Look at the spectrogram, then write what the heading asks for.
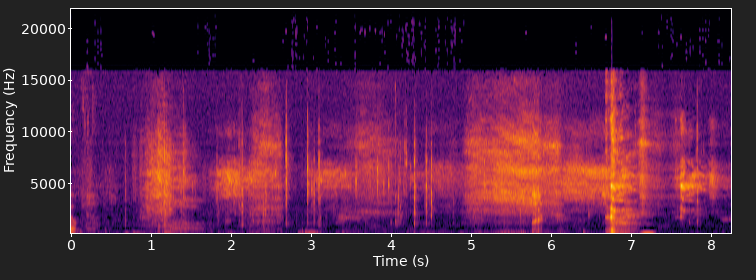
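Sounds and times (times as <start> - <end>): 
faint low voices: 0.0 - 8.2
rustling: 0.8 - 6.7
soft clicks: 1.8 - 5.1, 7.6 - 8.1
short sharp coughs: 6.6 - 7.4.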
